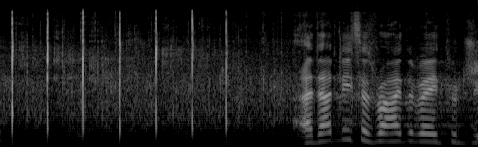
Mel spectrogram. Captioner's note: claps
